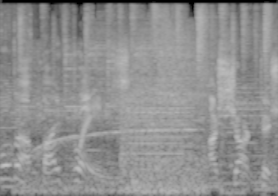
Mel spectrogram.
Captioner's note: sirens blaring; roof exploding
